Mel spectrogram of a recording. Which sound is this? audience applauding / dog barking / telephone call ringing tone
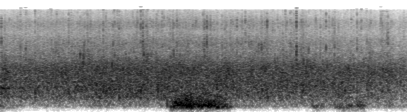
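audience applauding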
